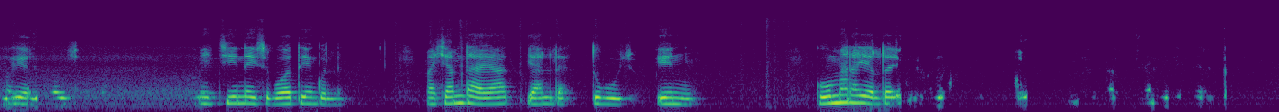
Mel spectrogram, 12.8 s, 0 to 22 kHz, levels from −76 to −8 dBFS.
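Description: From 0.0 to 2.18 s, the other side's voice is leaking through: a faint second voice, about 25 dB below the talker, sits under the speech. This is likely loudspeaker playback picked up by the microphone that the echo canceller failed to remove completely.

Overlapping that, from 0.05 to 2.03 s, speech is suppressed in double talk. For roughly a second in total, the talker's level dips in patches, by up to about 25 dB. With both sides talking at once, the likely cause is an echo canceller that could not tell the talker from the echo and turned everything down together.

A second suppression runs from 8.94 to 9.54 s and is deeper, up to about 35 dB. From 8.99 to 10.31 s the leaked voice returns much more clearly, only about 10 dB below the talker.

From 10.47 s to the end of the clip, the suppression is at its strongest, cutting the speech by up to about 40 dB. A brief scrap of the other side leaks through at 12.23 to 12.3 s, about 15 dB down. 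This band-limited call audio cuts off around 12 kHz.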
